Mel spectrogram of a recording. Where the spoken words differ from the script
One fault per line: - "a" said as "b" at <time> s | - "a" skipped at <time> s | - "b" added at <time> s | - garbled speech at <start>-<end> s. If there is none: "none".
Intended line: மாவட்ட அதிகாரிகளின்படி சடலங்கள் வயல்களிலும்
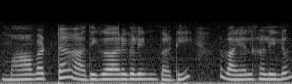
- "சடலங்கள்" skipped at 1.8 s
